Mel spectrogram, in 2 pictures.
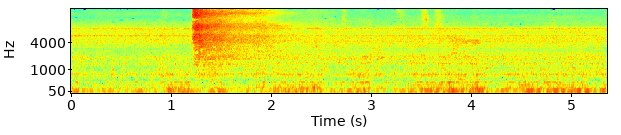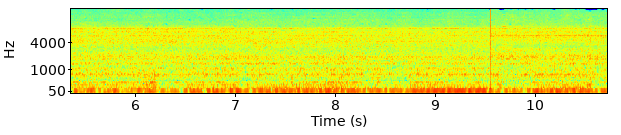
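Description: Amtrak diesel locomotive's engine rumbling steadily as it creeps along the track, growing louder as it comes closer. About a second in, a sharp hiss cuts in and fades away over about a second.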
